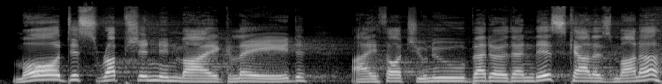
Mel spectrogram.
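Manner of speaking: big, high, loud voice. Narrating a scene, a newcomer scolds a character for disruption: loud voice. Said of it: "this loud voice that says".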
